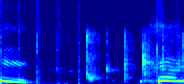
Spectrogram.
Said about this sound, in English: Yay. We don't usually do applause, but I just felt like with such a big introduction, we needed one.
